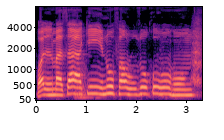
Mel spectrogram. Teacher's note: را ساکن سے پہلے زبر ہے، را کو موٹا کرنا ہے، زا میں سیٹی کی آواز پیدا کریں گے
